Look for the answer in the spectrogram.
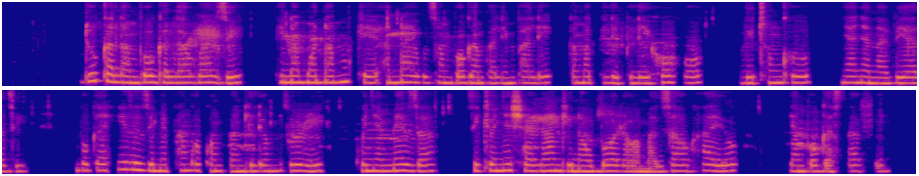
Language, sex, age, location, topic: Swahili, female, 18-24, Nairobi, finance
